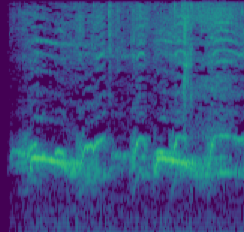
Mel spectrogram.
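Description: Caged zebra dove (perkutut) cooing: a rippling run of short notes over a held tone, repeating about three times a second.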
